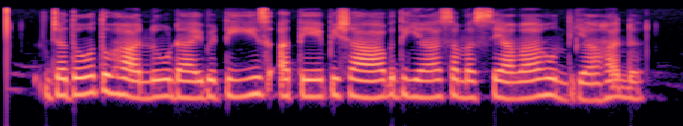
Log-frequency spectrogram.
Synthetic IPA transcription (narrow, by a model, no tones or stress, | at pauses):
d͡ʒəd̪õːt̪ʊɦaːnũːɖaːɪbɪʈiːzət̪eːpɪʃaːbd̪ijãːsəməsjaːʋãːɦʊnd̪ɪjãːɦən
